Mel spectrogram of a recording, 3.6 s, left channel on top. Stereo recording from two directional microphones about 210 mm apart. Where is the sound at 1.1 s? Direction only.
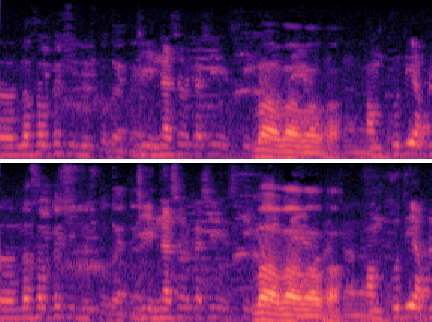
10° right (ahead or behind).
